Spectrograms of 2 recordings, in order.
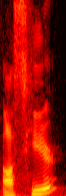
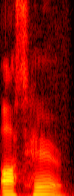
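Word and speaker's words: Assheir: her I'm like yo how do you say that right is it us here she said no it's us hair so naturally I had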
